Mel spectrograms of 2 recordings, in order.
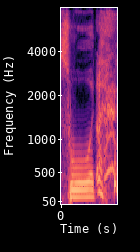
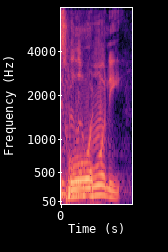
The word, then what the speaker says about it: sword: Yeah, I feel like Pop Smoke would be like that sword. Give me the sword. Give me an award. A sword. Give me the sword. I go hard. – That is weird, though. It's a silent W, though, right? – Yeah.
